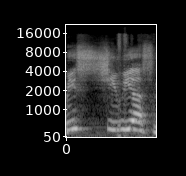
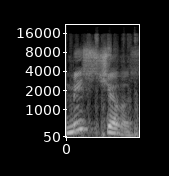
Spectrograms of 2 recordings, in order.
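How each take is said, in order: First: মিসচিভিয়াস as "mis-CHI-vi-as"; higher, slow, four-syllable মিসচিভিয়াস; wrong extra "i" in মিসচিভিয়াস; common mispronunciation. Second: মিসচিভিয়াস as "MIS-che-vas"; three syllables, falling, in মিসচিভিয়াস; no "i" before the last syllable of মিসচিভিয়াস; correct pronunciation. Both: Shown as a demonstration. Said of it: "মিসচিভিয়াস না".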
